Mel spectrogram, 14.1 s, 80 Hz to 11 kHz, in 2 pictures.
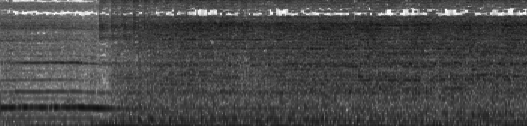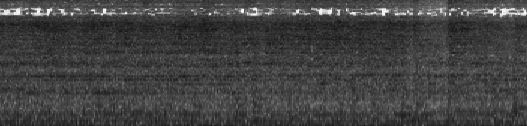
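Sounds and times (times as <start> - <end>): rock band playing: 0.0 - 14.0
cymbal hits: 1.3 - 14.0.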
